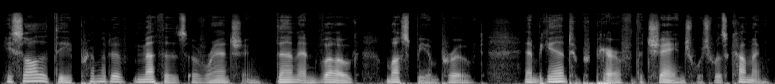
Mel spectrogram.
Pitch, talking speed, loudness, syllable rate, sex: 100 Hz, 185 wpm, -22 LUFS, 5.4 syllables/s, male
